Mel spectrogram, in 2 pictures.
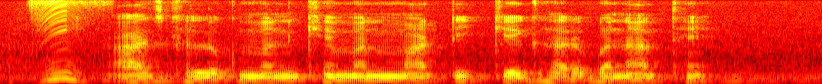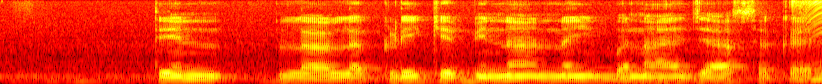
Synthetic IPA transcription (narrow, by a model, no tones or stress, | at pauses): a̰ːd͡ʒɡʱəlokmənkʰemənmaʈikeɡʱəɾbənat̪ɦɛ̰̃ | t̪enlaləkɽikebinanəĩbənaed͡ʒasəkɛ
